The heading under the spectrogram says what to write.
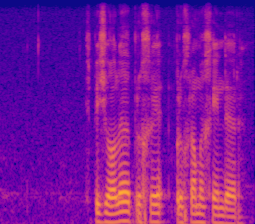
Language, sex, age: Afrikaans, male, 20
